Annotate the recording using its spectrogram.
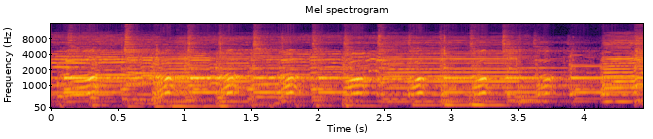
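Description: Javanese gamelan music for a kuda kepang (ebeg) horse dance: hand-drum strokes that bend in pitch over ringing metallophone notes, keeping a steady beat.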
